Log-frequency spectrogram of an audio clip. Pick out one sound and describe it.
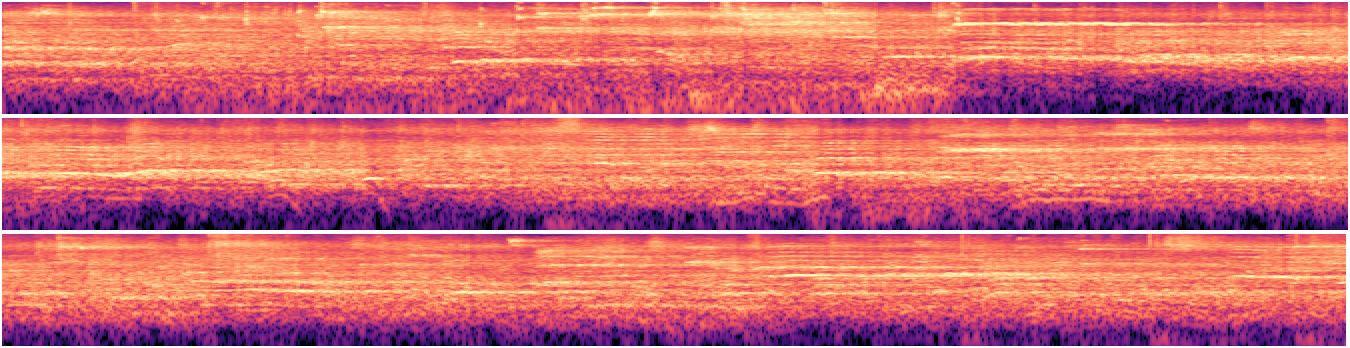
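Spectators chatter and shout in an echoing sports hall.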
